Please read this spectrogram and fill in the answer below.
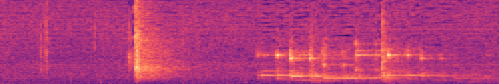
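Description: A sharp click, then, in the second half, a quick run of short electronic beeping notes from a mobile phone, like a ringtone melody.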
